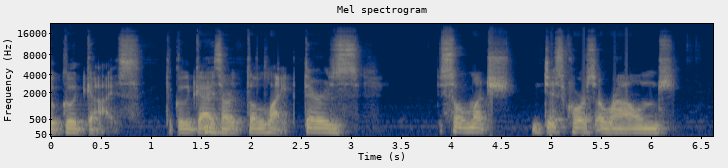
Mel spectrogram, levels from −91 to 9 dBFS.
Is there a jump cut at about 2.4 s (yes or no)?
yes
